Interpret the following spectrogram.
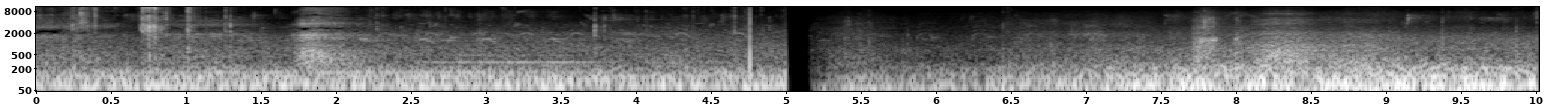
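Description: Quiet outdoor ambience with a low steady rumble and a few faint crow caws. The sound drops out for a moment about halfway through.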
